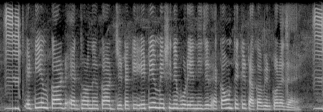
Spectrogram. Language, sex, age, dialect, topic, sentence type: Bengali, female, 41-45, Standard Colloquial, banking, statement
